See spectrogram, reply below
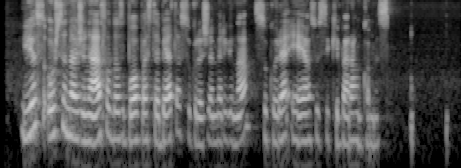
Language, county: Lithuanian, Vilnius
